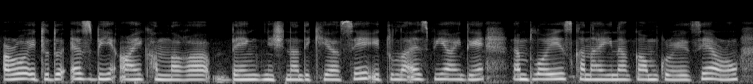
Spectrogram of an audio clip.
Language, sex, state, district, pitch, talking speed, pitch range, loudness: Nagamese, female, Nagaland, Kohima, 230 Hz, 165 wpm, 220-240 Hz, -16 LUFS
